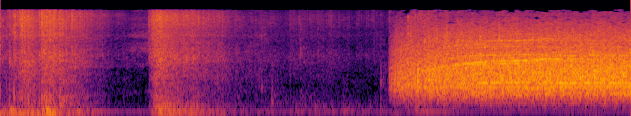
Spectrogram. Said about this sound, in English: Okay, delayed applause. I was going to say a little delayed.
